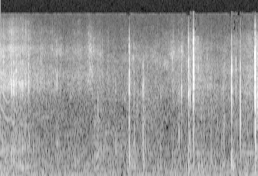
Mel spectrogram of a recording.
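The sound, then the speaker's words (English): Wrapping paper crinkles and rustles in a quiet scatter of soft crackles, with a few sharper crisp snaps toward the end as the gift is unwrapped. “And today you have such beautiful wrapping paper and ribbons that it's, to me, it always seems such a shame to undo them.”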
